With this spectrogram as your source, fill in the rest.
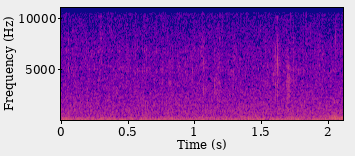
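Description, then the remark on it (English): Steady rain pours down in a dense, continuous hiss, with drops pattering on a surface and a low rumbling undertone, as in a storm. No voices are heard. “I stand rooted against this stormy weather.”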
